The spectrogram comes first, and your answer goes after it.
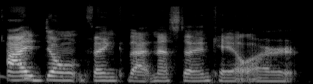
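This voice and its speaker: Lady on a book livestream, bright lower voice, says like a lot, opinionated n chatty. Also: steady tone, slow. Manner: frequent "like", giggly, opinionated. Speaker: book discussion co-host. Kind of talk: casual excited book chat. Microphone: livestream video call.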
